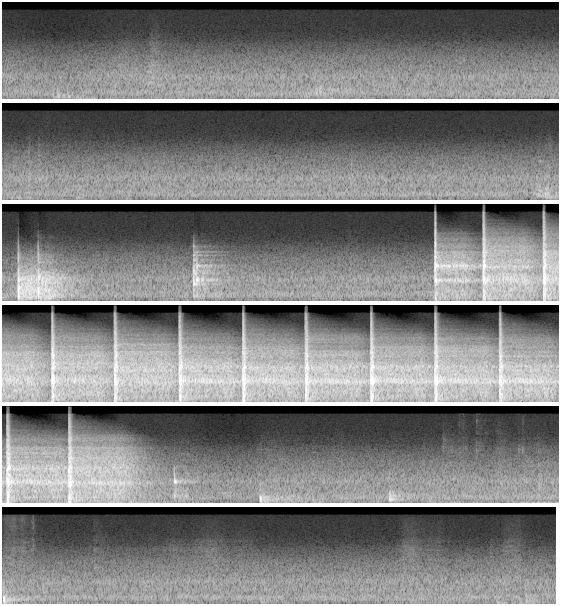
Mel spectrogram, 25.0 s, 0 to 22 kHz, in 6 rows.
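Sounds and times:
mallet knocking wooden joint: 11.6s - 18.1s.

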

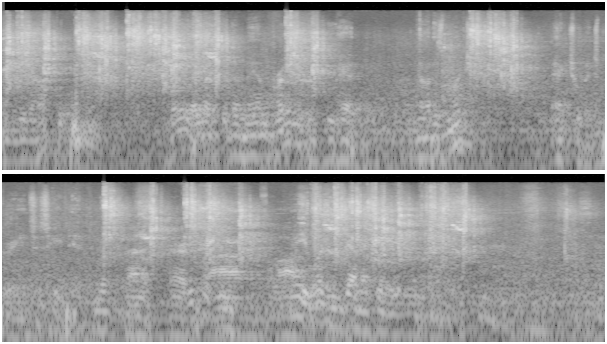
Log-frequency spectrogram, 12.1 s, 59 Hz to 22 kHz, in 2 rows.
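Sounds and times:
camera shutters clicking: 0.0s - 3.3s, 4.7s - 5.3s, 7.0s - 10.8s.

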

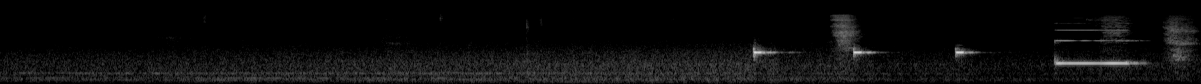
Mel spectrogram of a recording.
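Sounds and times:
short high timer beeps: 10.6s - 11.5s
long low timer beep: 10.6s - 11.6s.

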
